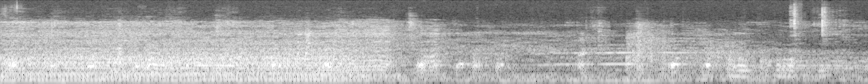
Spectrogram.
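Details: Brooding Aseel hen, a pure-breed chicken kept in a rooftop cage, at lunch time: a steady low engine-like hum fills the first two seconds, then short soft clucks follow in quick, fairly regular succession.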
